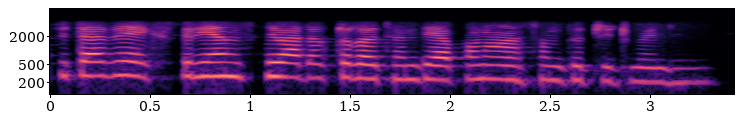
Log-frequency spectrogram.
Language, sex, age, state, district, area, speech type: Odia, female, 18-30, Odisha, Subarnapur, urban, conversation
